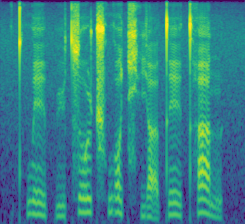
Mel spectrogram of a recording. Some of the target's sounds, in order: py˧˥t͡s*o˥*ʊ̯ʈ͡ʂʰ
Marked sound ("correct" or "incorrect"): correct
